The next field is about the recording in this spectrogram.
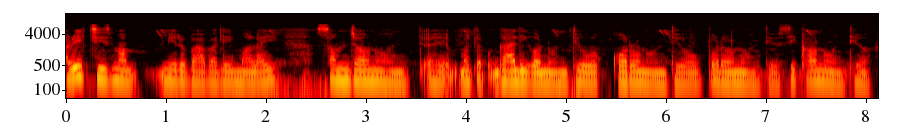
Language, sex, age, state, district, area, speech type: Nepali, female, 18-30, West Bengal, Kalimpong, rural, spontaneous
